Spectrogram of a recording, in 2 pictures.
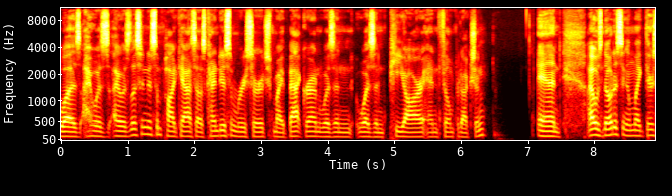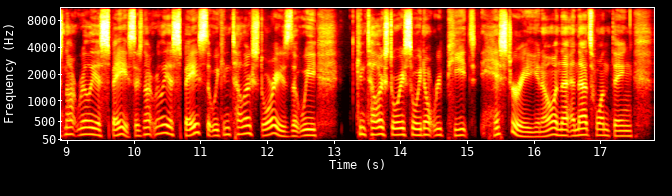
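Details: Stuttering with word and phrase repetitions in an adult man who stuttered from childhood and had speech therapy until junior high; he still stutters when fast, nervous or excited and has residual R difficulty.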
